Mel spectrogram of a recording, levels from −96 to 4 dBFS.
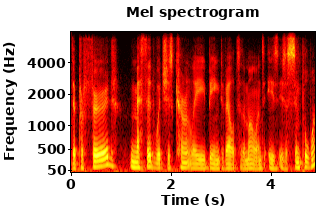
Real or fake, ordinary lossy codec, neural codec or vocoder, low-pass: fake; Opus, 32 kbps; codec, 16 kHz, 0.9 kbps, LongCat-Audio-Codec; 7.2 kHz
